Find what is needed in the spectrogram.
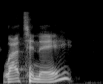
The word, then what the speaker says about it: Latine: Latine? – Yeah, with an E.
